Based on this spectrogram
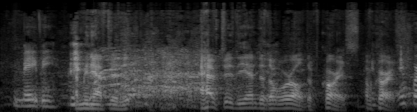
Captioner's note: laughter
